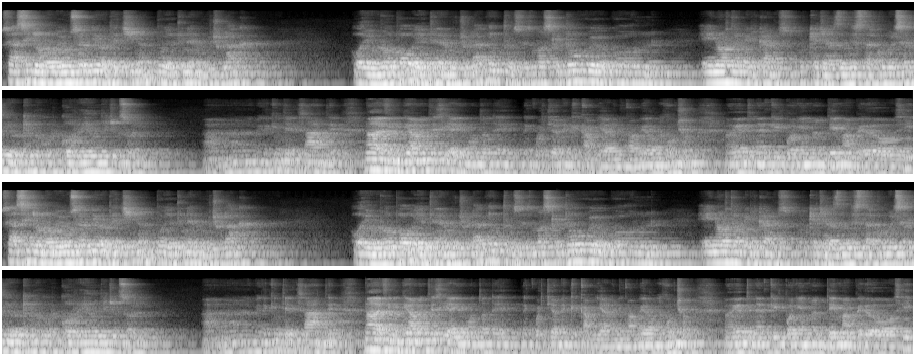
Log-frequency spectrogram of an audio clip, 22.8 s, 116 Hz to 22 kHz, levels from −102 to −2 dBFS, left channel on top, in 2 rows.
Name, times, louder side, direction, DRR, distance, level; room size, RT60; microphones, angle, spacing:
voice 1, 0.0-3.0 4.4-8.1 8.7-13.1, left 1 dB, 25° right, -8 dB, 1.0 m, -16 dB
voice 2, 13.9-22.7, equal, 85° right, -2 dB, 0.7 m, -19 dB
3.9 x 2.3 x 2.7 m, 1.4 s
head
